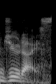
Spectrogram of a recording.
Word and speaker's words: Giudice: last name okay okay so we're all supposed to call you Teresa judice right not Jud Jud I mean that's the Italian way but nobody knows how to say it I mean you know how to say it but you know what I'm Joe and I are fine with saying judies so it's Teresa and Joe judis correct all right we've set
